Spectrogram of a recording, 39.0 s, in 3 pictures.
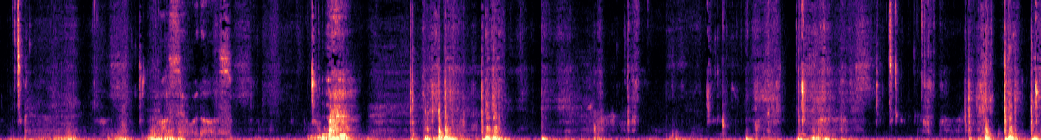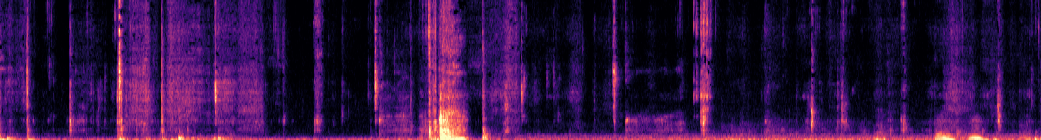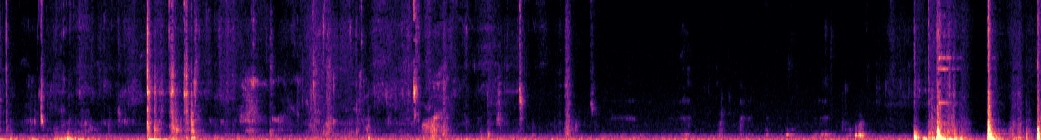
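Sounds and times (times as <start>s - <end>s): chewing and mouth smacks: 7.8s - 9.3s, 10.9s - 12.1s, 19.4s - 24.5s, 25.4s - 33.6s.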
